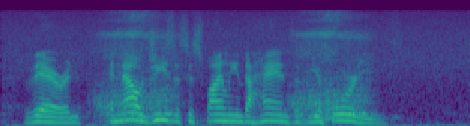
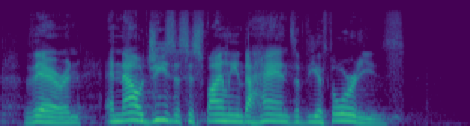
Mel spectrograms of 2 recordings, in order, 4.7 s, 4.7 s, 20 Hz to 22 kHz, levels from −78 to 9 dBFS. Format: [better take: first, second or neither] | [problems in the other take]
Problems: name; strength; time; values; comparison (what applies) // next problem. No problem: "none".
second | hiss; loud; throughout; 8 dB below the speech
